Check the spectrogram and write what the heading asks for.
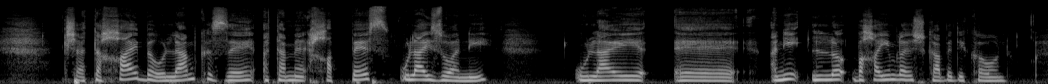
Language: Hebrew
